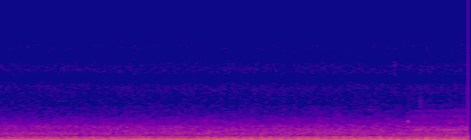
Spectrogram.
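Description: A steady low mechanical hum with a constant airy hiss over it, unchanging throughout.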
